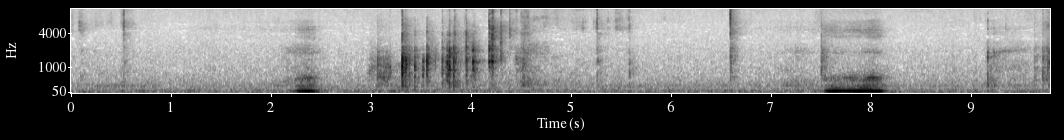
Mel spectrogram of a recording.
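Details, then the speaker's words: Husband snoring audibly in the background while his wife talks during an art-collage scrapbooking session at home. "Je suis désolée, vous entendez mon mari qui ronfle."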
